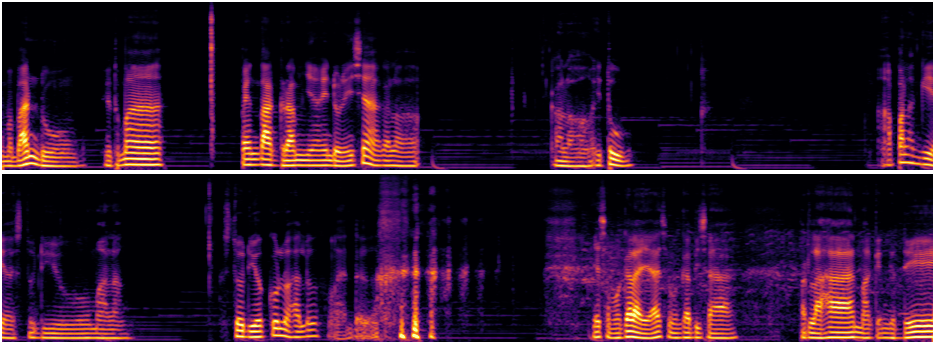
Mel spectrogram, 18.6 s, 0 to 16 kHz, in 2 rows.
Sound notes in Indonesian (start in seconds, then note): 13.1 tertawa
